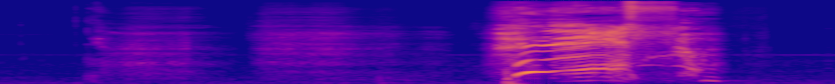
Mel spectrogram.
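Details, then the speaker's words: Deep, forceful single sneeze (felt coming on, described as from the lungs) recorded late at night on a mobile phone: two sharp in-breaths, then one loud explosive sneeze with a drawn-out voiced tail. "oh this sneeze is really deep from my lungs probably woke the neighbors again"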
